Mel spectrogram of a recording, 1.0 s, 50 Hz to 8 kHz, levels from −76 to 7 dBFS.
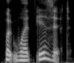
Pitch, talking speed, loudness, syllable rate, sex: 215 Hz, 240 wpm, -19 LUFS, 4.8 syllables/s, female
